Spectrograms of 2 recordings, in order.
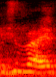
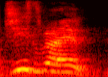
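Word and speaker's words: ישראל: en el Antiguo yisrael porque no se lee no se escribe Israel sino yisrael debido a que en Israel no está la J la J no existe en en el lenguaje hebreo por eso la traducción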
